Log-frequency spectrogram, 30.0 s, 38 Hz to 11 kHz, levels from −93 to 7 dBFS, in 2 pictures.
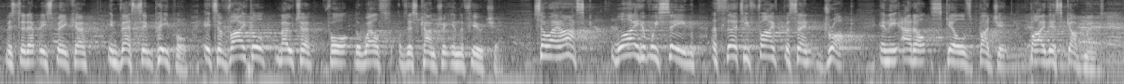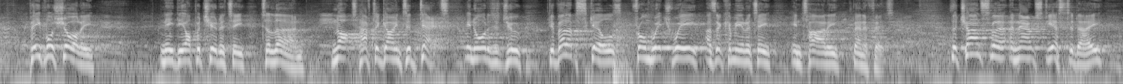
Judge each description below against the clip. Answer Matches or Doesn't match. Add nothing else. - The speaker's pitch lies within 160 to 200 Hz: Matches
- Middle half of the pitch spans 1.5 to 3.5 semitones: Doesn't match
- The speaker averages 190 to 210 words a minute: Doesn't match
